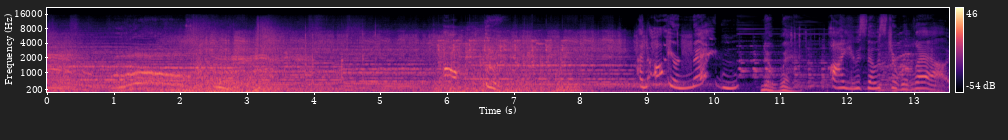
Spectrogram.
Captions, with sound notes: [groaning] An iron maiden. No way. I use those to relax.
